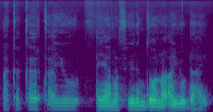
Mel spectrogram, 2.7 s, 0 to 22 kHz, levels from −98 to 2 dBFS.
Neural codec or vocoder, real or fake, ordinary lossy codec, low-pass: vocoder, 44.1 kHz, 128 mel bands, Pupu-Vocoder; fake; none; none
